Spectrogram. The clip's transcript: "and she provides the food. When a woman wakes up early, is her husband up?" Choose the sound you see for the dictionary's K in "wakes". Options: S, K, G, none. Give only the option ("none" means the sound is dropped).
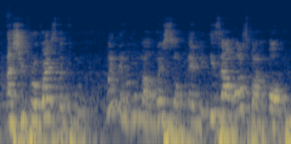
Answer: none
